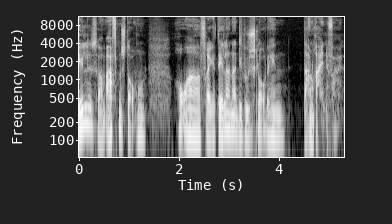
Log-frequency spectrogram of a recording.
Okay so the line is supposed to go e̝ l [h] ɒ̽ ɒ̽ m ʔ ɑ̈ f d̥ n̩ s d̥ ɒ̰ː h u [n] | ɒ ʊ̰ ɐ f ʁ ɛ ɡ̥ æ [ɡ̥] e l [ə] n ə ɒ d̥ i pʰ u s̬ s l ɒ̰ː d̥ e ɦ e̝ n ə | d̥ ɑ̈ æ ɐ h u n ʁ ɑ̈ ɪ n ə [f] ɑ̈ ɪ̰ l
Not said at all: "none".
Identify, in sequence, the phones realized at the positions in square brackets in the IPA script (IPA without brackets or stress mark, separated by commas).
s, n, d̥, ɐ, f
